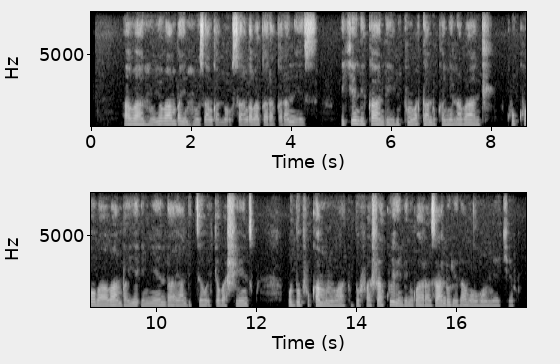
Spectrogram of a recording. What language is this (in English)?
Kinyarwanda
